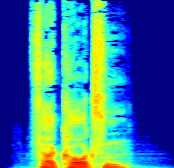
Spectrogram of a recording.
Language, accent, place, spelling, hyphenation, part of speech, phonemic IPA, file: German, Germany, Berlin, verkorksen, ver‧kork‧sen, verb, /ferˈkɔrksən/, De-verkorksen.ogg
- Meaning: to make a mess of, to ruin, screw up, bugger up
